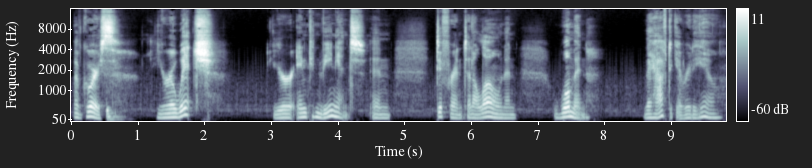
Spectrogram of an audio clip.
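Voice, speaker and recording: A woman playing a wry, unsettled woman who records her night thoughts in an intimate audio drama monologue, slow and deliberate. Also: extremely low pitch, full character voice. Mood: knowing, bitter. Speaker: audio drama writer and performer. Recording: music bed behind voice.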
